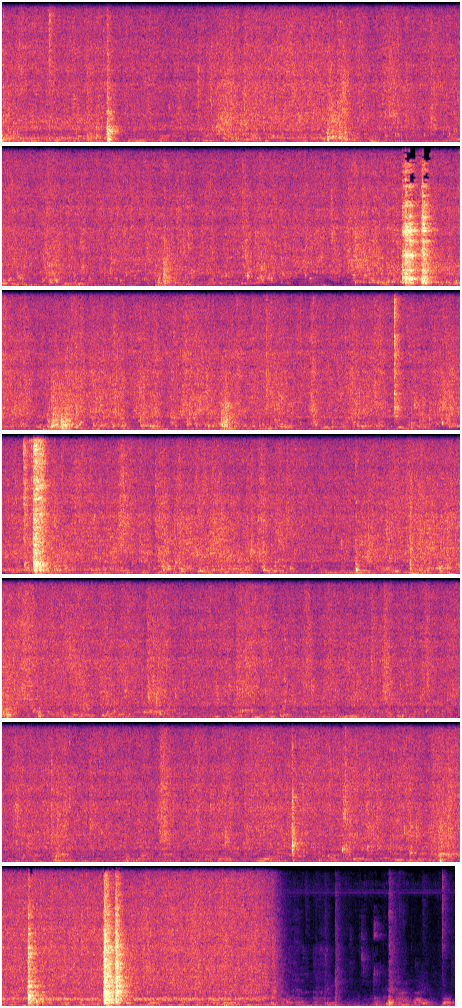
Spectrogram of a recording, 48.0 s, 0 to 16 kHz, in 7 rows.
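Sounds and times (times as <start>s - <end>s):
faucet running into sink: 0.0s - 45.4s
dishes clinking and knocking: 1.2s - 1.8s, 12.8s - 13.7s, 14.3s - 15.1s, 40.8s - 42.0s, 42.6s - 43.5s
sharp clatter of dishes: 12.8s - 13.5s, 14.4s - 14.9s, 20.9s - 21.5s, 40.9s - 41.9s, 42.7s - 43.3s.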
